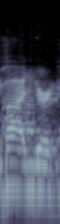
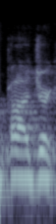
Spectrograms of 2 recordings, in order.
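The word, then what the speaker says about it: Padraig: got this one because there's a famous golfer named Podrick Harrington so it's Padre all right isn't and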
